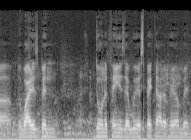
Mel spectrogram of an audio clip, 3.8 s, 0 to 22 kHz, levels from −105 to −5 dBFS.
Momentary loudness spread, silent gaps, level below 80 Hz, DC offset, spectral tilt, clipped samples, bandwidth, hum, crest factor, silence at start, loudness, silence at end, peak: 18 LU; none; -50 dBFS; 3%; -5.5 dB/octave; under 0.1%; 16 kHz; none; 20 dB; 0 s; -24 LUFS; 0 s; -4 dBFS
